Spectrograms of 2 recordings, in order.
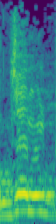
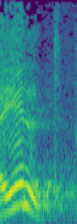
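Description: First: The word starts with a j sound. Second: The word starts with a y sound.

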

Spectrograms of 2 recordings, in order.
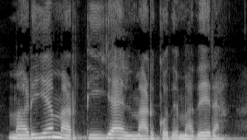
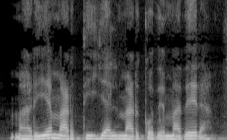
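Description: No difference in how they are said.

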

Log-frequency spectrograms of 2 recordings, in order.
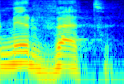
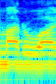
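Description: First: The consonant after the r is a v sound. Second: The consonant after the r is a w sound. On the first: The speaker calls it wrong. "يقولون ميرفت، فالفا هذه أصل متأثرة باللهجة التركية" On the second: The speaker calls it right. "ما يقولون مروة"

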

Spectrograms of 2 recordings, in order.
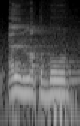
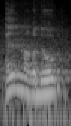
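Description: First: The ghain is pronounced close to a q. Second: The dad is pronounced like a plain d. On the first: "نطق الغين قريبا من حرف القاف" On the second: "استبدال الضاد دالا"

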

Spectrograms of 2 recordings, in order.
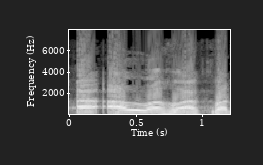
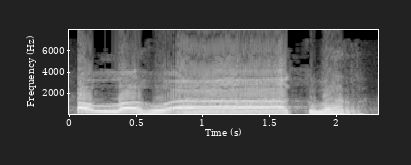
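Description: First: The first vowel of Allah is drawn out long. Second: The first vowel of Akbar is drawn out long. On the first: It asks whether God is great. "Dan huruf A di awal" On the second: It asks whether he is great. "Atau A pada Akbarnya"

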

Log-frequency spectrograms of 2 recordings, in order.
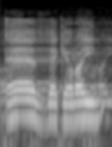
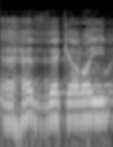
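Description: First: The second hamza becomes a short plain a. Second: The second hamza becomes a clear h sound. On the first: "أن تبدل ألف خالصة هكذا مع القصر" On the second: "أن تبدل الهمزة المسهلة هاء خالصة هكذا"

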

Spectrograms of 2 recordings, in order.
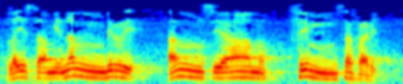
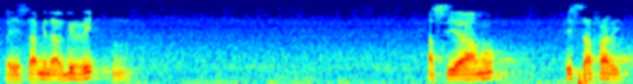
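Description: First: The article is pronounced with an M sound. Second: The article is pronounced with an L sound. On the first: "Tapi beliau mengucapkannya" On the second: "Tulisan yang aslinya kan"

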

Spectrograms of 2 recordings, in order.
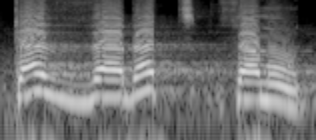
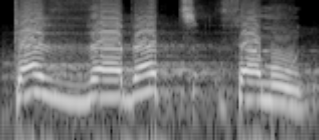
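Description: First: The t is pronounced clearly before the th. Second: The t is pronounced clearly before the th.

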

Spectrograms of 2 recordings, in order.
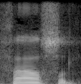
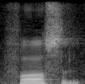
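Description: First: The first syllable is light and thin, like fa. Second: The first syllable is heavy and dark, like fo. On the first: The speaker calls it right. "Tapi fa" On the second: The speaker calls it wrong. "Karena suka terpancing dengan sod ini, fo"

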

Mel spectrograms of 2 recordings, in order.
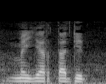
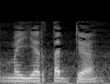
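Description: First: The two d sounds are split by a vowel. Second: The two d sounds merge into one doubled sound. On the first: "jika dibaca fakul idgham" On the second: "contoh yang idgham"

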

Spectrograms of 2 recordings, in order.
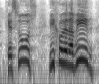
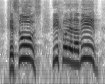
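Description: Both takes have the same delivery.

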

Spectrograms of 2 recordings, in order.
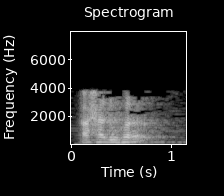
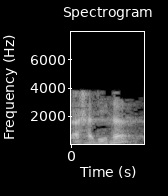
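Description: First: The second vowel is an 'u' sound. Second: The second vowel is an 'i' sound.

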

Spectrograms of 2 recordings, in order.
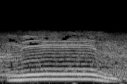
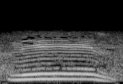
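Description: No difference in how they are said.

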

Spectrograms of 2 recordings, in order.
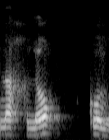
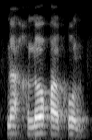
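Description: First: A heavy q is held without any bounce. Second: The q sound is released with an echoing bounce. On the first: "نأتي بالقاف مفخمة لكن بدون قلقلة" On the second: "أما القلقلة فلم يقلقل أحد من القراء"

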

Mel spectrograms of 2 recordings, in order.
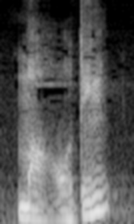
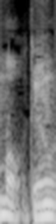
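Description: First: The word is said carefully in standard form. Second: The word is said quickly in reduced form. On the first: The speaker calls it right. "应该念铆钉" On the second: The speaker calls it wrong. "读快了就成铆钉了"

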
